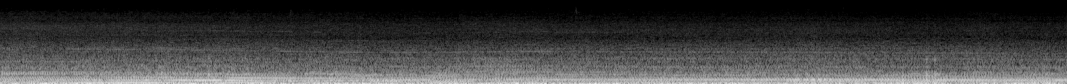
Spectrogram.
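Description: A Blueprint 350 small-block Chevy V8 crate engine, breathing through long-tube headers and a 2.5-inch X-pipe exhaust, running at a steady cruise with road noise under it. The engine note wavers a little in the first few seconds and then holds even.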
